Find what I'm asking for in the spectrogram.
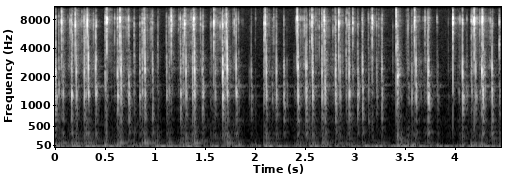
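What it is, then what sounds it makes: Plastic mechanical keyboard. Fingertips of both hands type fast on a backlit plastic mechanical computer keyboard. A dense stream of rapid, bright clacking key taps plays with no break, each tap dying away almost instantly over a faint low rumble.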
